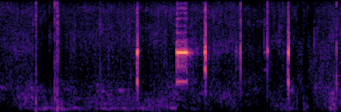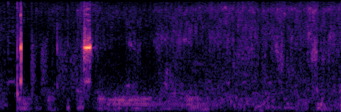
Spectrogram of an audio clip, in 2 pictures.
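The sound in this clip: Telephone tones and clicks while a phone call is transferred: scattered short clicks and blips with two brief, brighter beeps, over faint low background noise.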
